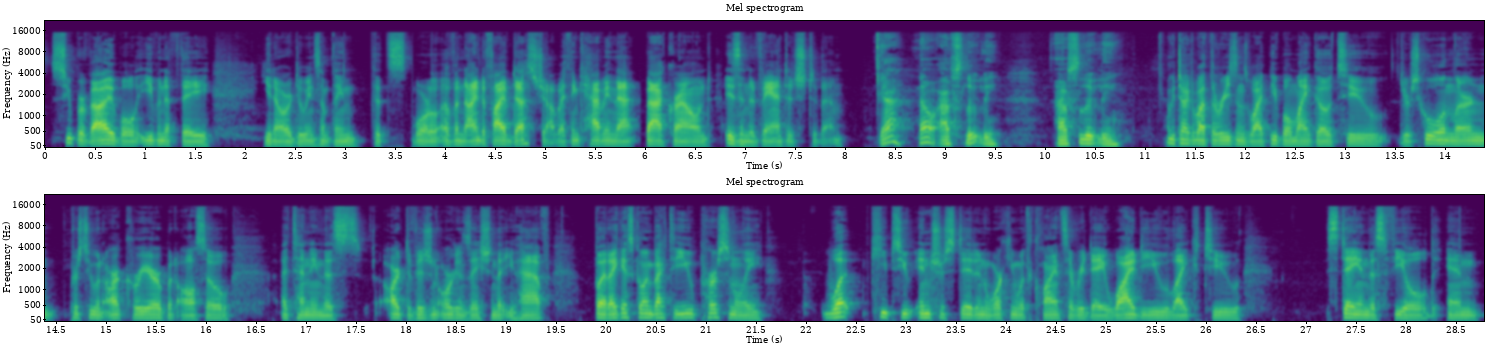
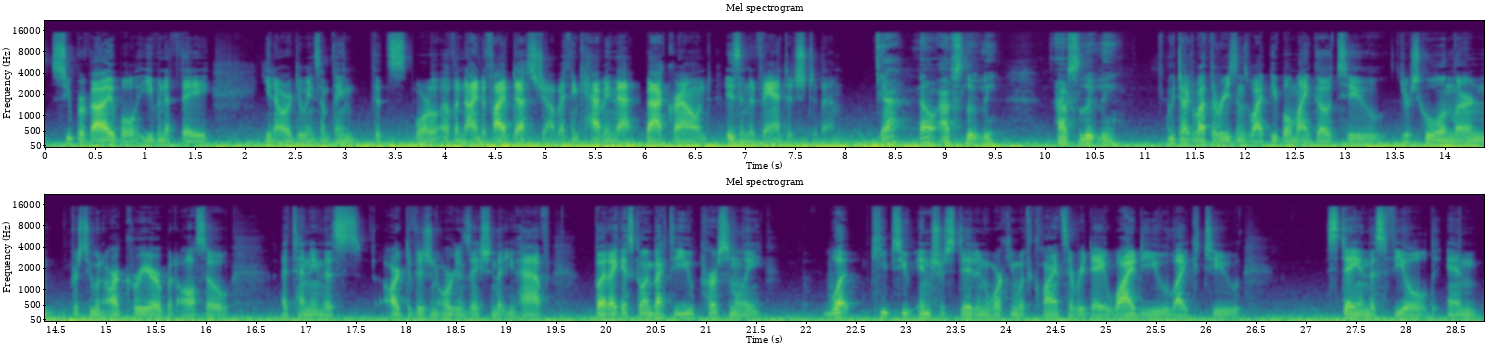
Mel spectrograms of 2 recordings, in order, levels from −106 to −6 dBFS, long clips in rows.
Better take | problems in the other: first | low rumble; faint; throughout; 20 dB below the speech

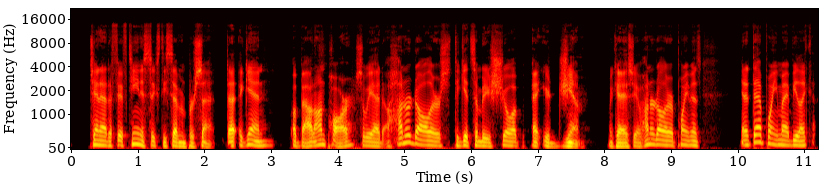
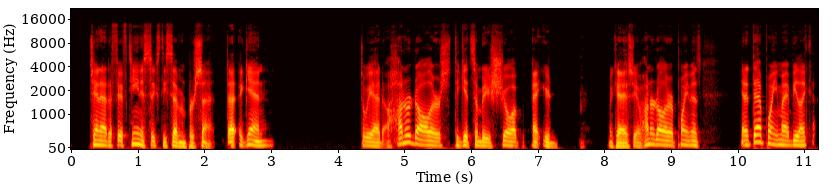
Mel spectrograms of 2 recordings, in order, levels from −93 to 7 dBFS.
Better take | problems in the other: first | audio cutting out; at 3 s for 1.5 s and at 7.5 s

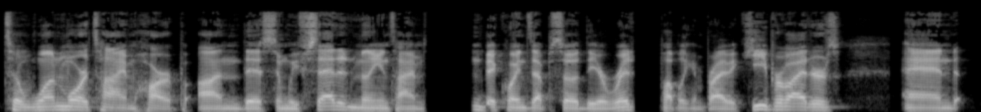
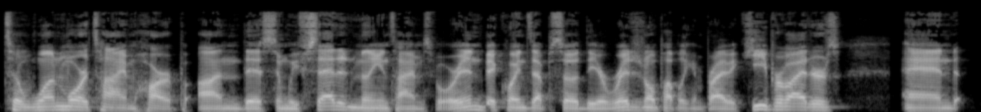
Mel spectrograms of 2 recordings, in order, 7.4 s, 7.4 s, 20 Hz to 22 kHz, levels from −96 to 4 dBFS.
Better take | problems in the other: second | audio cutting out; at 3 s and at 5 s

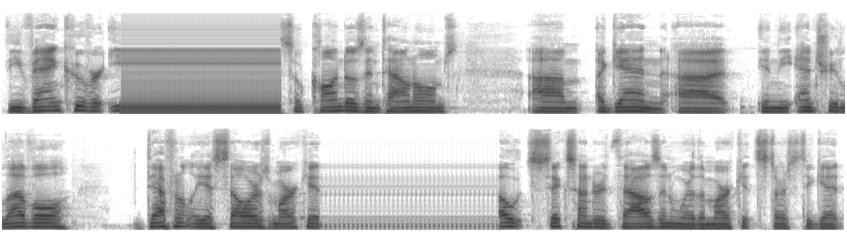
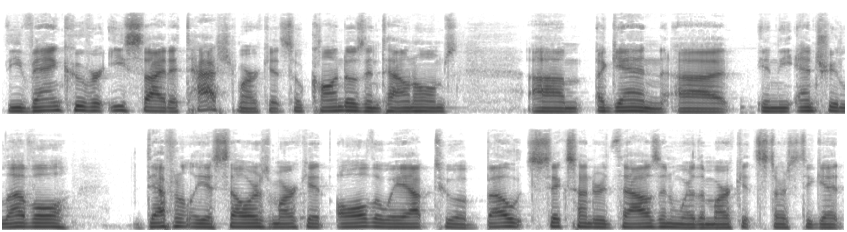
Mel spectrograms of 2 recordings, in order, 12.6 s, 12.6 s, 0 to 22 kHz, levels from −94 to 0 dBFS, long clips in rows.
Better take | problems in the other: second | audio freezing; at 1 s for 1 s and at 9 s for 1.5 s

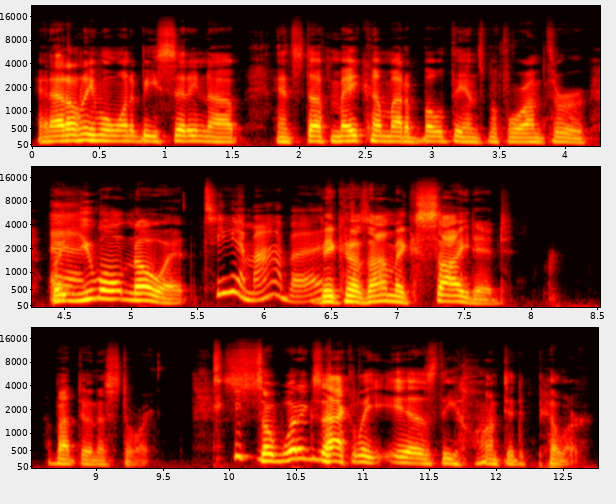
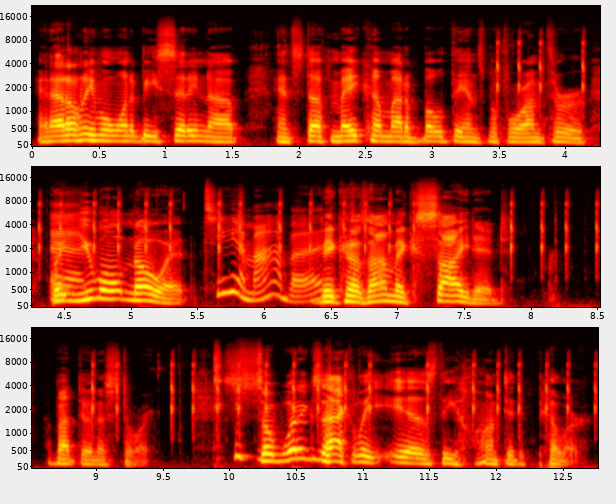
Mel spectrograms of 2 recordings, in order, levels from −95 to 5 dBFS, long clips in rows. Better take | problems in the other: first | phone ringing; faint; from 3.5 s on; peak 10 dB below the speech

